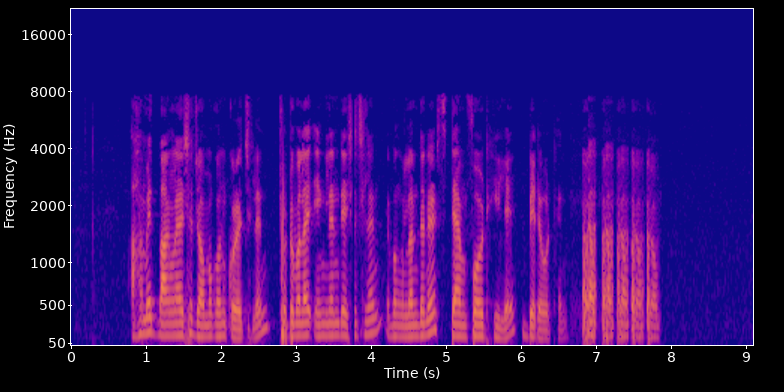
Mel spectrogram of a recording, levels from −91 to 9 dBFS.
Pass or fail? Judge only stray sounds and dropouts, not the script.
fail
